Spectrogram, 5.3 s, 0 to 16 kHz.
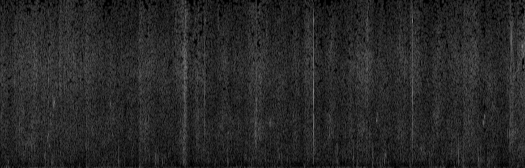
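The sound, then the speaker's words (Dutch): Steady footsteps crunch along an outdoor path at an even walking pace, fairly quiet, over a constant hiss of background noise: a person walking the final 26-kilometre stage from Schluho to Neuhof on a rainy day. “Wij besluiten dat ik de laatste etappe van Schluho naar Neuhof ga lopen.”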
